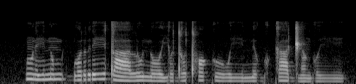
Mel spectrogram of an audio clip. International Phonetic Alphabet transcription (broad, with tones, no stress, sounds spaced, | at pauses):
ũ˦˨ ɾ iː˦ n ũ˦ m ɪ˨ ɡ͡b o˦ r iː˦ d aː˨ l u˦˨ n oː˨ j ʊ˨ d o˦ tʰ ɔ˦ k u˨ w iː˨ n ɪ˨ ɡʷ ɪ˨ k a˦˨ d͡ʒ ã˨ ɡʷ iː˨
